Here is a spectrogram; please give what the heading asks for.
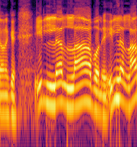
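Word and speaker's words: إِلَّا اللّٰهُ: অনেকেই পড়বে লা ইলাহা লা ইলাহা এরকম তো উচ্চারণ হবে না হামজা জের ই লা ই লাহা লা ইলাহা ইলাহা লা ইলাহা এরপরে ইল্লাল্লাহু এইখানে এইযে লাম রয়েছে এই লামটা পাতলা করে দে অনেকে ইল্লাল্লাহ বলে ইল্লাল্লাহ তো বলা যাবে না ইল্লাল্লাহু ইল্লাল্লাহু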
